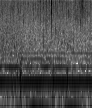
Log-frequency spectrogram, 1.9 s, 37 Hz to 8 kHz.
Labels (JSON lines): {"label": "biophony, midshipman", "recorder": "SoundTrap 500"}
